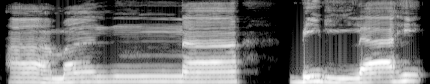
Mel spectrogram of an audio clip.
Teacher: قل آمنا نون پر شد ہے تو ہم نے گنہ کرنا ہے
